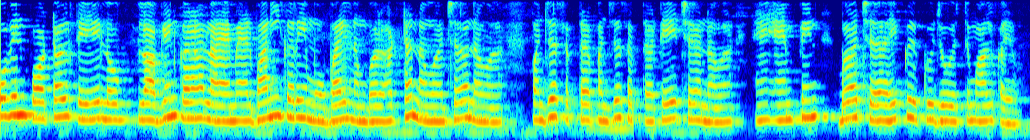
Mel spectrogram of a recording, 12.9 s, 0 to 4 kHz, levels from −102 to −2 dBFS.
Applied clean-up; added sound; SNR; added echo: none; none; none; none.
